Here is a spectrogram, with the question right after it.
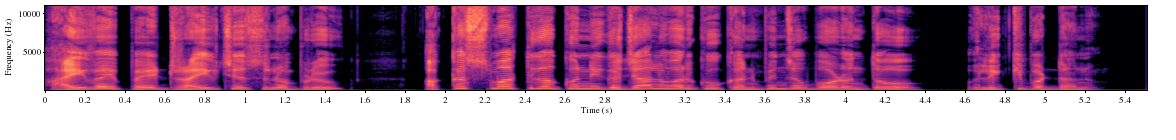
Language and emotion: Telugu, surprised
